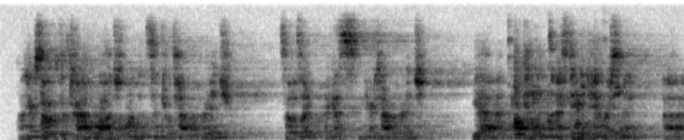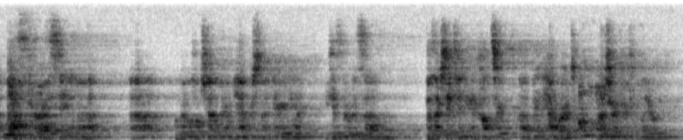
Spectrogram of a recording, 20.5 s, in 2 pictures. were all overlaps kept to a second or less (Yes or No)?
No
